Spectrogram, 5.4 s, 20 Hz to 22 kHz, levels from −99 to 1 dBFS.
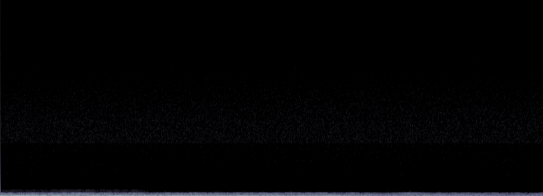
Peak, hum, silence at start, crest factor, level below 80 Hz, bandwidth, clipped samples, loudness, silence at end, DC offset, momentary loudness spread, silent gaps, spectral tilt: -28 dBFS; none; 0 s; 14 dB; -42 dBFS; 0.5 kHz; under 0.1%; -45 LUFS; 0 s; under 0.1%; 13 LU; none; -11 dB/octave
